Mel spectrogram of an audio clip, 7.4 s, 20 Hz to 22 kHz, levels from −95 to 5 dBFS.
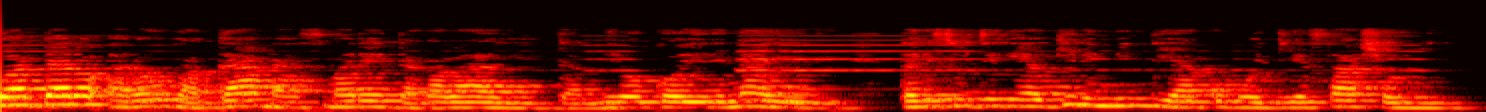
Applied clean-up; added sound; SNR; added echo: classical method WPE with log-MMSE.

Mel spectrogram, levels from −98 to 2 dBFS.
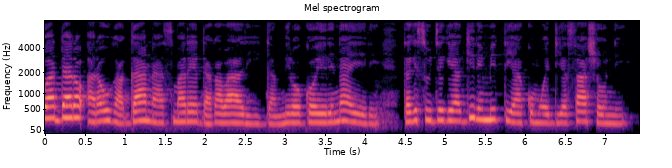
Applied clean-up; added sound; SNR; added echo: none; none; none; none.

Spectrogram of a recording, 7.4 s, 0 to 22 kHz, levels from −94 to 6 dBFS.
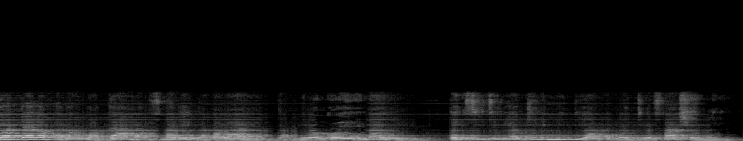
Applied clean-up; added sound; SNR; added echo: neural separator model SepFormer DNS4.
